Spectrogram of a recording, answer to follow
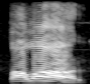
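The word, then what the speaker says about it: power: ফেন্সল ফেন্সল okay not পাওয়ার আজকের থেকে আমরা পাওয়ার বলবো না কি বলবো পাওয়া পাওয়া পাওয়ার উইল বি প্রোনাউন্স পাওয়া পাওয়া আর উইল বি সাইলেন্ট হেয়ার আমি আর কে একটু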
